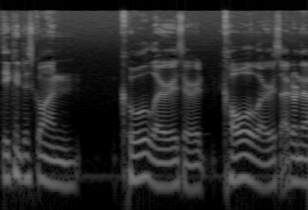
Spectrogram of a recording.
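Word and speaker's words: Coolors: also kind of quick it's called coolers or colors but it's spelled c-o-o-l-o-r-s and basically it's a cool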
